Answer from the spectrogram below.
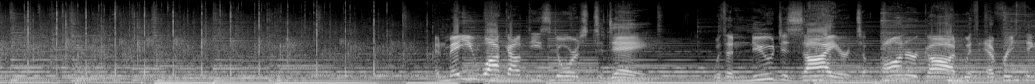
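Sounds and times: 
crowd clapping in a steady, quick rhythm: 0.0s - 4.7s
speech: 4.5s - 6.6s, 7.2s - 10.3s.

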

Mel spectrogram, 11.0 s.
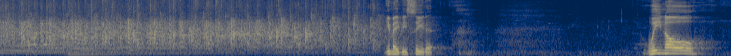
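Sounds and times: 
audience clapping hands: 0.0s - 6.5s
speech: 5.8s - 6.6s, 9.8s - 10.5s.

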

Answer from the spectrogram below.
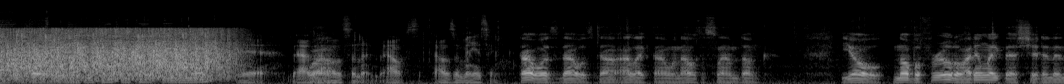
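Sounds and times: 
applause: 0.0s - 2.5s
speech: 3.4s - 7.8s, 8.4s - 10.6s.

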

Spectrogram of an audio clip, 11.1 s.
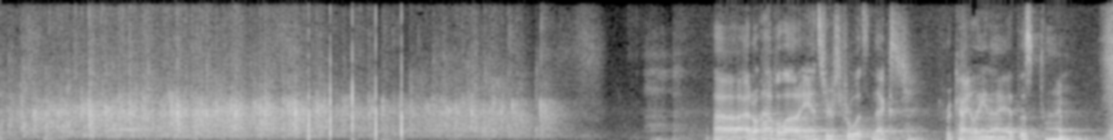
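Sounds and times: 
audience applause: 0.0s - 5.8s
speech: 7.1s - 10.8s.

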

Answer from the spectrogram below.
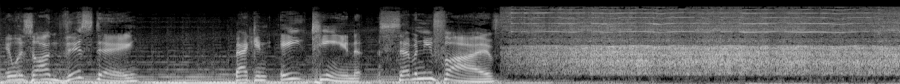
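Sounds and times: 
speech: 0.1s - 1.5s, 2.4s - 5.5s
dental drill whining: 5.0s - 8.9s.

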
